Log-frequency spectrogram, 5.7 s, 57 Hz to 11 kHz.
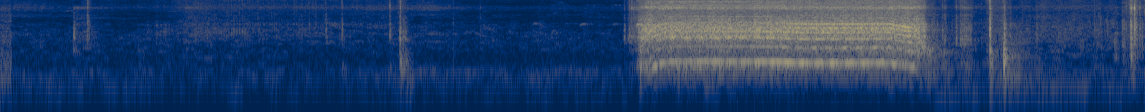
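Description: A power drill drives a 1/2 inch number 8 hex head screw into a downspout's 90-degree elbow, one loud, close whine lasting about a second and a half, framed by quiet handling clicks and taps.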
